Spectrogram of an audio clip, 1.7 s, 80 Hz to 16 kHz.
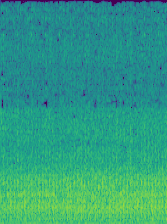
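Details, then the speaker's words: Chevrolet Captiva diesel (FL C140) idling after injector cleaning, steady sharp ticking knock over clatter; cleaned injectors tested and moved to cylinders 3 and 4, valves found faulty and uncleanable, replace valves or injectors advised. "Menurut kami ini injektornya belum maksimal dan setelah kami bersihkan dan setelah kami coba cek 4 nya ternyata yang masalah adalah valvenya"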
